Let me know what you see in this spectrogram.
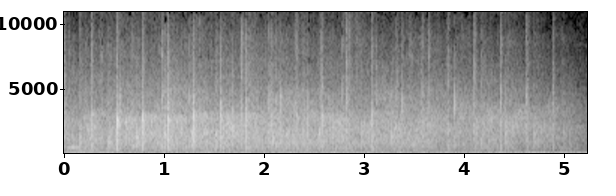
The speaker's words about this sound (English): Please give a big round of applause for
